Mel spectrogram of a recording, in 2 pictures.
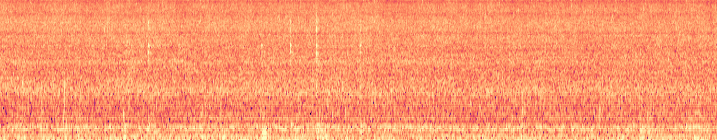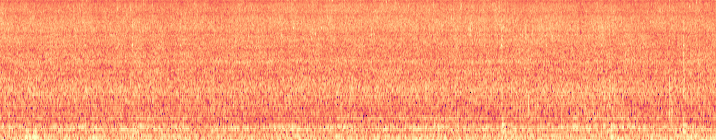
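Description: Pieces of dough deep-frying in hot oil in a stainless steel pot, a steady sizzle, with a few sharp clicks near the start and again near the end.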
